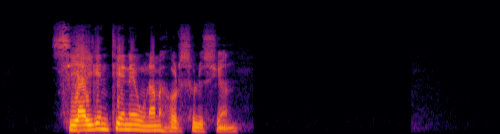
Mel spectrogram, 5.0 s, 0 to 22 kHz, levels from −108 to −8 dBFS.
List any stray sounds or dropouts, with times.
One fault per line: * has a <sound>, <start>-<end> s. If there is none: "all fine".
all fine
